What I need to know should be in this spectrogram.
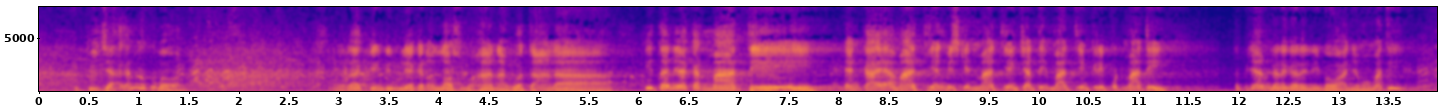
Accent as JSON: {"language": "Indonesian", "region": "West Sumatra", "country": "Indonesia", "said": "Saya bukan orang Melayu Pak Ustaz. Saya orang Minangkabau."}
